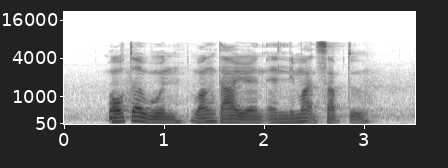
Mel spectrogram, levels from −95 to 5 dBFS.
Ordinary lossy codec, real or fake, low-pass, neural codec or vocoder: none; real; 7.2 kHz; none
